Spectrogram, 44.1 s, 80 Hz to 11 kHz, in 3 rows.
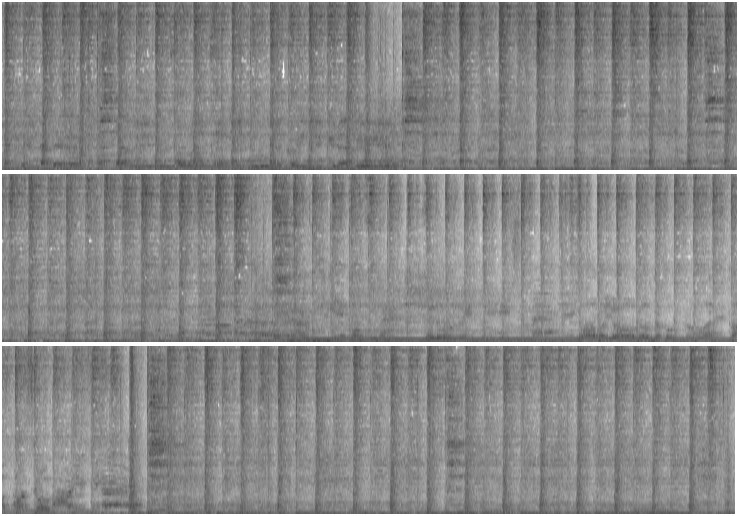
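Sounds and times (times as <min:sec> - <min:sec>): person singing: 0:00.0 - 0:08.0, 0:18.0 - 0:32.4
bass guitar: 0:00.0 - 0:44.0
drum kit: 0:00.0 - 0:44.0
electric guitars: 0:00.0 - 0:44.0.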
